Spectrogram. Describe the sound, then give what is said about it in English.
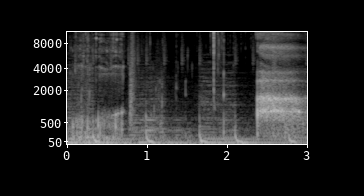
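Someone sipping and swallowing a drink: a few soft gulps spaced about half a second apart, then a breathy, refreshed exhale at the end. No one speaks. “Hold on, let me just take a sip of this freshness here.”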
